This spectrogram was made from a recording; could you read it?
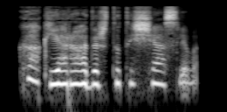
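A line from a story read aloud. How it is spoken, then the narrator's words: Aunt's whisper. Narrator (Russian): прошептала тетя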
